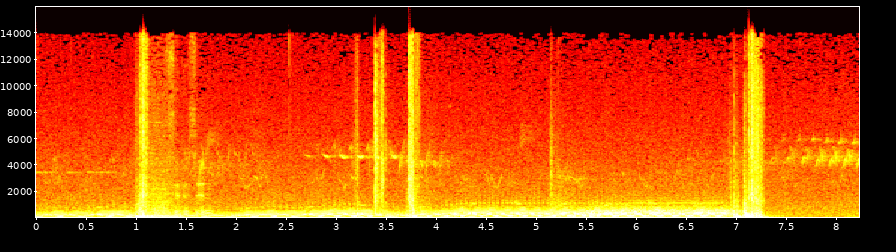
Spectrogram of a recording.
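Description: Jet thrusters roar loudly and unevenly.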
